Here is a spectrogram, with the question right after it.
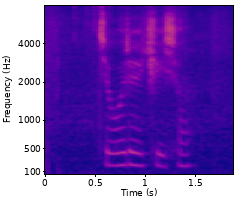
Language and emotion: Russian, neutral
